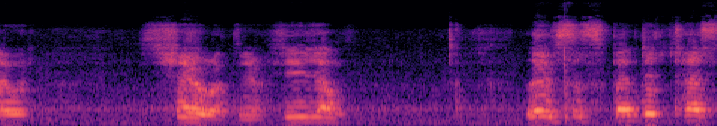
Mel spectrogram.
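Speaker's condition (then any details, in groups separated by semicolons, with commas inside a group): Cerebral palsy; speech may be hard to understand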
